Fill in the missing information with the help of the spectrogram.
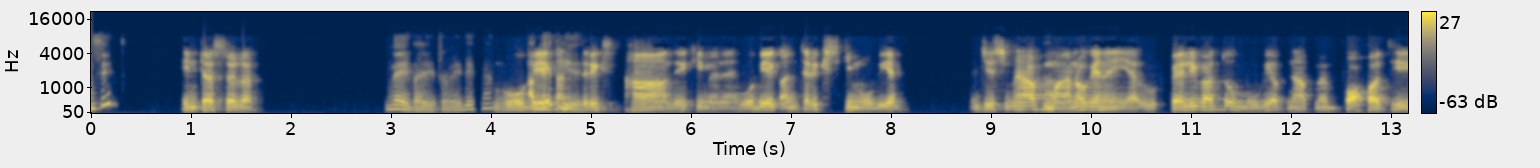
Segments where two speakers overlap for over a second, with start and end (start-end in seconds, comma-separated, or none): none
